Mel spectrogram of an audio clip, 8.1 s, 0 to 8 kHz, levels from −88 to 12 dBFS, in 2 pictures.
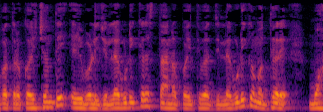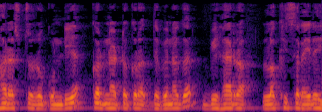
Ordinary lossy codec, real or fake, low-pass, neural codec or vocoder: none; real; 7.2 kHz; none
